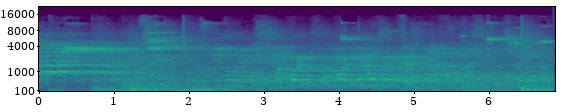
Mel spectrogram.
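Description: A crowd of young people chatters and cheers in a large echoing hall.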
